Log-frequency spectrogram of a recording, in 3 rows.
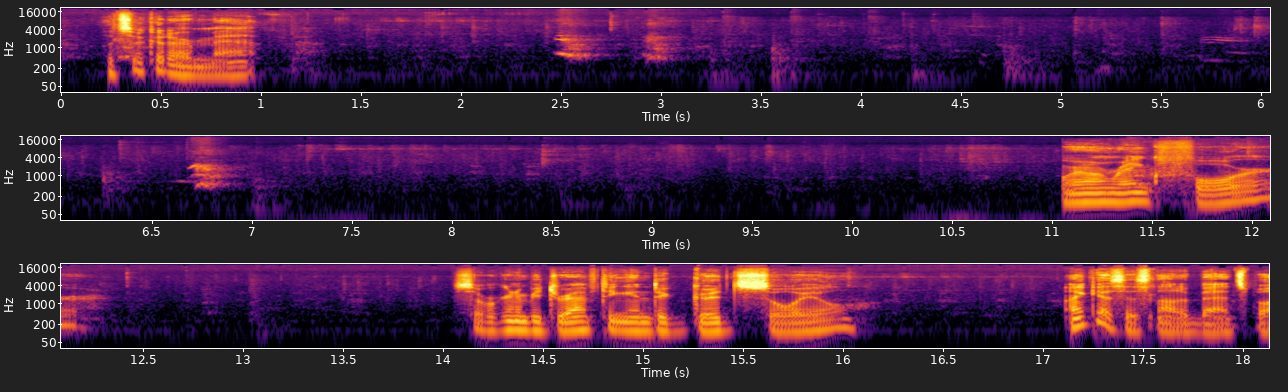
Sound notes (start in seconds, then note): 1.6 dog barking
